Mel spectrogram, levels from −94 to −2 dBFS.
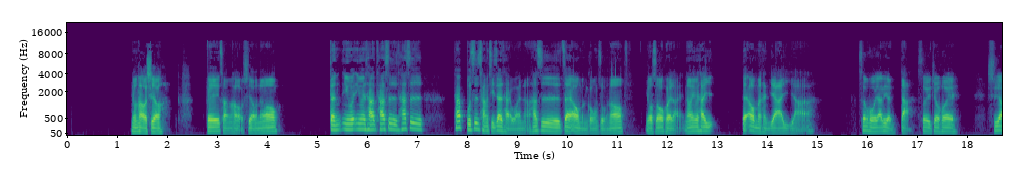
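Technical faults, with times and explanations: Nothing stood out on listening to this speech recording.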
